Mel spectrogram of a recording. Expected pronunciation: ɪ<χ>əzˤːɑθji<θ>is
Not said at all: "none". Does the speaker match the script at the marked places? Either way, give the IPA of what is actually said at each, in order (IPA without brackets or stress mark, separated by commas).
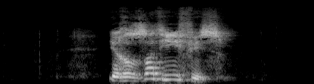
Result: ʁ, f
